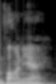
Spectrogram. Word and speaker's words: Vaughne: So in England, we would pronounce that Vaughne. – Yeah. – Like a, actually with an E, I'm not sure.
